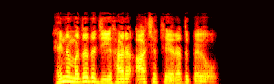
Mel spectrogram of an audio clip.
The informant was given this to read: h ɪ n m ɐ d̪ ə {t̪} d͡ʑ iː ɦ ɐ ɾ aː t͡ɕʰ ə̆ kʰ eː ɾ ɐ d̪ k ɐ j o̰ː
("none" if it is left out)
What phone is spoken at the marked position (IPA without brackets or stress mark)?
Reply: d̪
